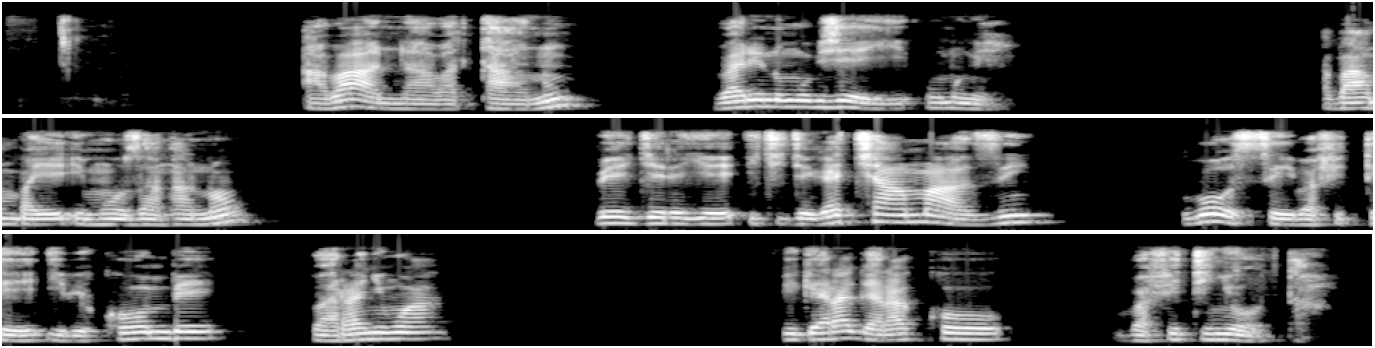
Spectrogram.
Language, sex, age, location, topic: Kinyarwanda, male, 25-35, Huye, health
